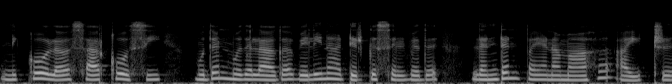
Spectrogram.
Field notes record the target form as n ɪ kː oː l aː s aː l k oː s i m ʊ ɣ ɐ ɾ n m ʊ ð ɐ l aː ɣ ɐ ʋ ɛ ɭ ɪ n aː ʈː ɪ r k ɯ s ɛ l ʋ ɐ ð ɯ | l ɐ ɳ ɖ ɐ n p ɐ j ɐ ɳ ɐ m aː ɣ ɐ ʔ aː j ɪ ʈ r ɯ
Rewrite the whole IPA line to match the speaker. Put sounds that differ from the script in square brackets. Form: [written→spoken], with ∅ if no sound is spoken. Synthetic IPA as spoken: n ɪ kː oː l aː s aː [l→ɾ] k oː s i m ʊ [ɣ→ð] ɐ [ɾ→∅] n m ʊ ð ɐ l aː ɣ ɐ ʋ ɛ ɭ ɪ n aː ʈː ɪ r k ɯ s ɛ l ʋ ɐ ð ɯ | l ɐ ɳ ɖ ɐ n p ɐ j ɐ ɳ ɐ m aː ɣ ɐ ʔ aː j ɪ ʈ r ɯ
